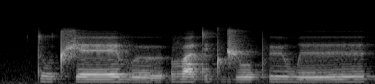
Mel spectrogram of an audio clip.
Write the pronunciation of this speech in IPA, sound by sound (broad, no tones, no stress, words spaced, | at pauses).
to̤t ʃɛː vɵ | vatʏtʲd͡ʒo pʰʏːwɘː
